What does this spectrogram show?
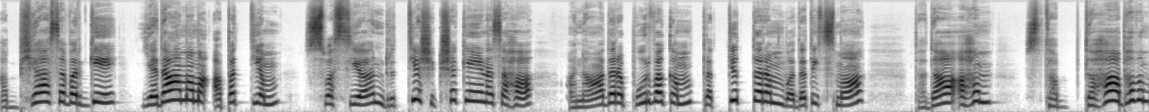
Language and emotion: Sanskrit, surprised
